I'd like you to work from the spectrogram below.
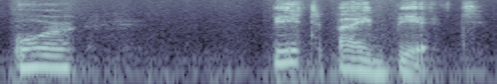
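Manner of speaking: high, timid little rabbit; wide-eyed velveteen rabbit asking; small rabbit voice. Acted. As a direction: ask it like a shy toy rabbit. Rabbit voice, higher.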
